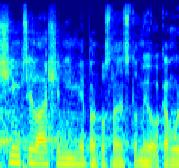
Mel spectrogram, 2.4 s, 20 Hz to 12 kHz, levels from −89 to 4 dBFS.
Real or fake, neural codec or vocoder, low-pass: fake; vocoder, 44.1 kHz, 128 mel bands, Pupu-Vocoder; 10.8 kHz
